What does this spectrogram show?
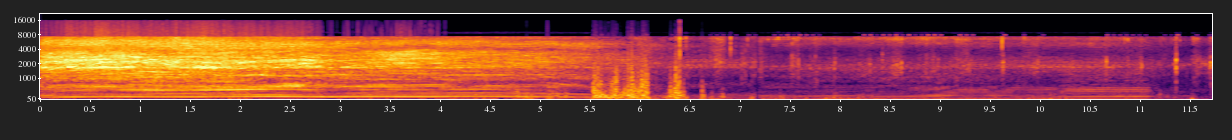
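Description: Volkswagen Passat B2 engine held at high revs with a loud hiss of the wheels spinning on wet grass, then fainter as the car pulls away. Its revs climb again and drop away near the end.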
